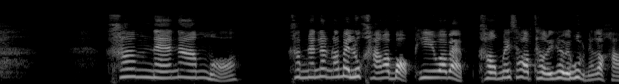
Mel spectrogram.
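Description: From start to finish the speech carries plainly audible codec damage: nothing is present above 10.6 kHz, and the treble below that turns hissy and grainy, with consonant onsets smeared. The likely cause is Vorbis compression at a low rate, in line with roughly 32 kbps, where fine high-frequency detail is swapped for noise of similar energy. That noisy fill is the distinction: a plain low-pass filter would leave the remaining treble clean, not rough.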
